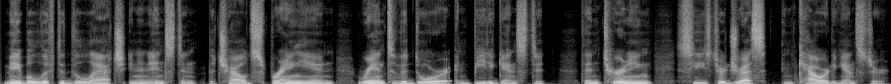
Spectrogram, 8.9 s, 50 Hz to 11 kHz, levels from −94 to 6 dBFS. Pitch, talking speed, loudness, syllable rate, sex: 90 Hz, 190 wpm, -19 LUFS, 4.7 syllables/s, male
